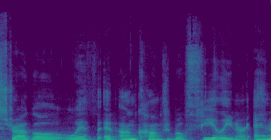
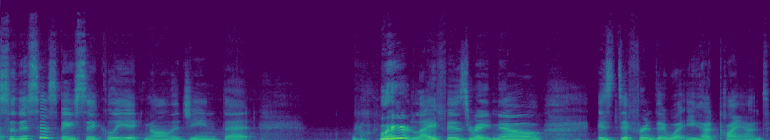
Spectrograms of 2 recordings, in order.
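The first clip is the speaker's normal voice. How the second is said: loud, cracking up laughing through the words; 2 semitones higher, 5 dB louder than usual. Giving a reading to Pisces, laughing while talking. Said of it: "Sorry I'm laughing".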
